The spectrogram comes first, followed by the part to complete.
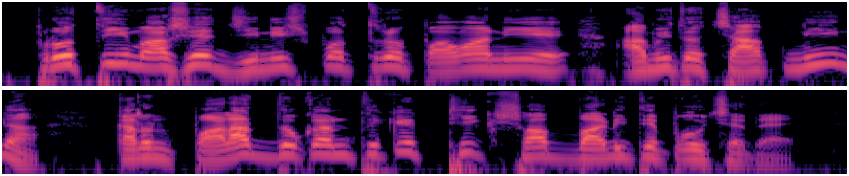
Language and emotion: Bengali, happy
